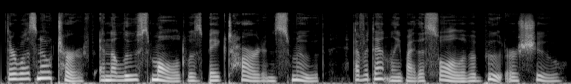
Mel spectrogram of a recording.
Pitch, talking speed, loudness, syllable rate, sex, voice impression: 185 Hz, 230 wpm, -17 LUFS, 5.3 syllables/s, female, feminine, adult-like, tensed, clear, fluent, intellectual, calm, friendly, reassuring, elegant, slightly lively, kind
